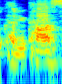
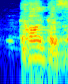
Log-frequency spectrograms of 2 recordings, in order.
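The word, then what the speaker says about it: concassé: balsamic marinated steak orgona blue cheese crushed tomato kcass did I say it wrong again how do you say it concas all right I'm not going to take it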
